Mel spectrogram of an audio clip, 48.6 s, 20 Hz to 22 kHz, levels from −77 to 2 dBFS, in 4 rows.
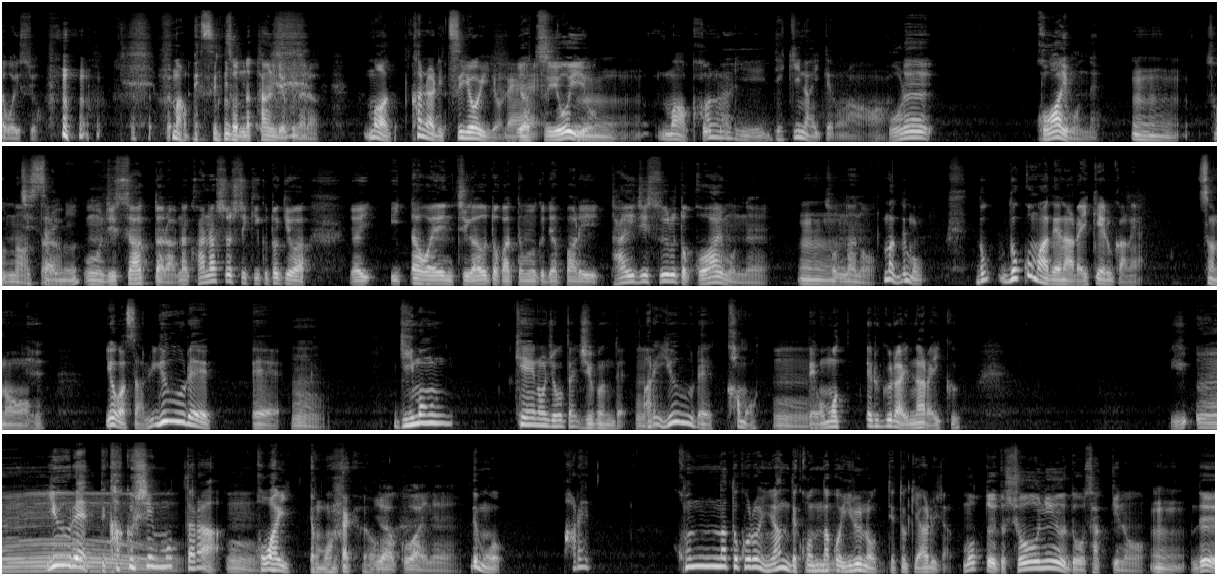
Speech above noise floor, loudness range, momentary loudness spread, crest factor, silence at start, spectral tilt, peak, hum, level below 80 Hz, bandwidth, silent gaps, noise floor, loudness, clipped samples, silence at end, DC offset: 47 dB; 7 LU; 16 LU; 22 dB; 0 s; -5.5 dB/octave; 0 dBFS; none; -60 dBFS; 17.5 kHz; none; -67 dBFS; -21 LUFS; under 0.1%; 0 s; under 0.1%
